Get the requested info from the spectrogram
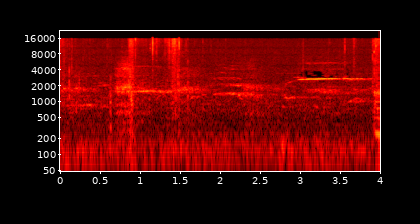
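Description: Faint, irregular footsteps on dry straw-covered ground over a low outdoor background, with a brief thin high tone a little after three seconds.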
